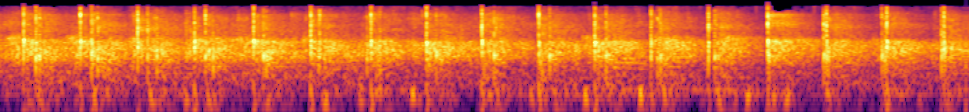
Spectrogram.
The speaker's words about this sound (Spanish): Yo creo que merece un aplauso.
